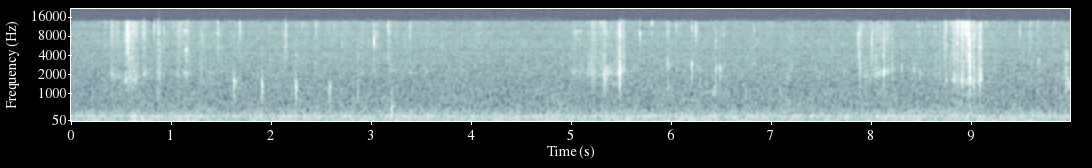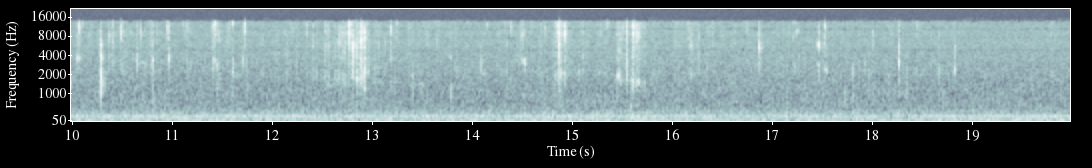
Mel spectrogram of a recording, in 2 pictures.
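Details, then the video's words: Quiet indoor recording of a cat eating. Sparse, scattered crunches and bites arrive every second or two, with a few louder snaps, over a faint steady electrical hum. "CATS EATING FOOD"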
